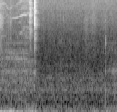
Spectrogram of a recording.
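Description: A single soft click at the computer about two-thirds of a second in, with faint room tone around it and near silence after.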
